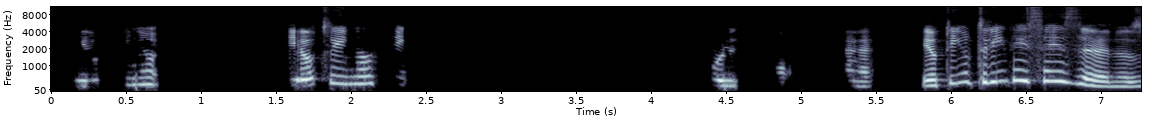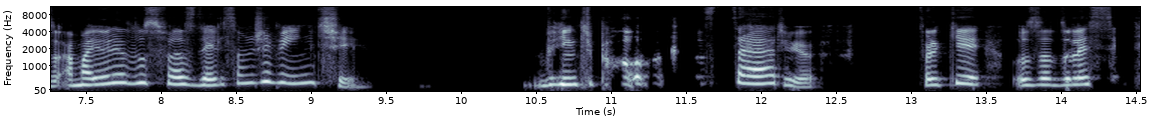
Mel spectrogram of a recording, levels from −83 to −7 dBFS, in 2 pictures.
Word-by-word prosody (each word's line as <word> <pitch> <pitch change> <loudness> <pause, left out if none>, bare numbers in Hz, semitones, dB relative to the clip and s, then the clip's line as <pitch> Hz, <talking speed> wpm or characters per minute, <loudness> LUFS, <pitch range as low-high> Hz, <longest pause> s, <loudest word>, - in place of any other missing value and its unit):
Eu 415 +1 -8 0.2
tenho, 260 +1 -4 0.9
eu 460 +1 +5
tenho 300 -10 -2
assim 295 0 -9 2.0
Pois 210 -1 0 0.8
é, 190 - -5
é, 185 - -9 0.3
eu 220 +1 +6
tenho 320 +9 -3
36 395 -1 +2
anos, 190 -6 +2
a 210 - -3
maioria 265 +8 +3
dos 325 0 -1
fãs 275 -3 +2
dele 235 +1 +1
são 315 +4 -7
de 370 +4 +1
20. 325 - -4 1.1
20 260 +4 +3
e - - -7
poucos, 275 0 -1 0.5
sério, 290 - +3 0.7
porquê 260 +3 +1 0.2
os 235 +2 -2
adolescen 250 +3 +1
275 Hz, 110 wpm, -23 LUFS, 240-330 Hz, 2.0 s, eu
